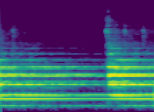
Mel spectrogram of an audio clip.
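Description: church bell tolling

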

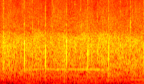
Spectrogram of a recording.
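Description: people

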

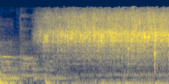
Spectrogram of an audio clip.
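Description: bacon sizzling

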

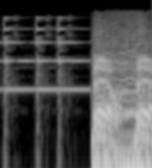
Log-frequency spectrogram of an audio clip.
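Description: small bell ringing

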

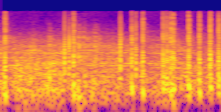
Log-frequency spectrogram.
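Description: fireworks exploding

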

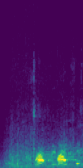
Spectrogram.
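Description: dog barking

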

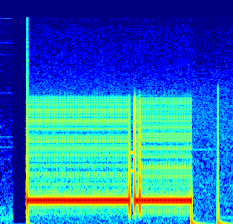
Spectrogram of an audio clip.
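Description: telephone number being dialed

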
